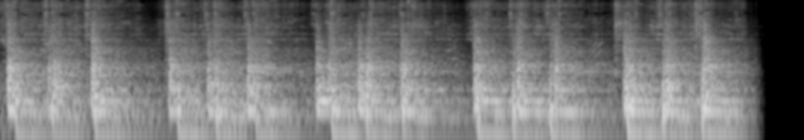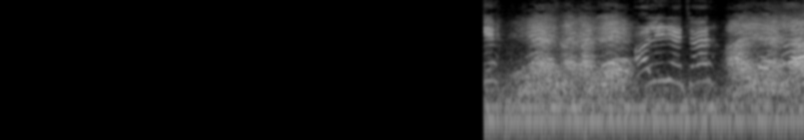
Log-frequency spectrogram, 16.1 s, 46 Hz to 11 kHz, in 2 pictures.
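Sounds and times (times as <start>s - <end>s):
bass drum strokes: 0.0s - 7.6s
cymbals: 0.0s - 7.6s
snare drum: 0.0s - 7.6s.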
